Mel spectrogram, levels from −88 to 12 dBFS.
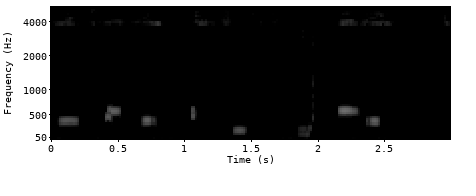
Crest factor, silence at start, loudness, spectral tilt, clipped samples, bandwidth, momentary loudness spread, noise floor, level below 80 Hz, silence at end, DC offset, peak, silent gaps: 18 dB; 0 s; -62 LUFS; -5.5 dB/octave; under 0.1%; 5.4 kHz; 12 LU; -79 dBFS; under -90 dBFS; 0 s; under 0.1%; -44 dBFS; 0.91-0.97 s, 1.98-2.09 s, 2.79-2.93 s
